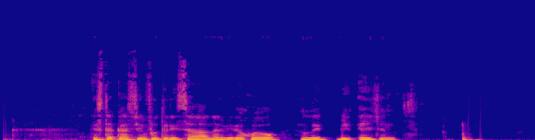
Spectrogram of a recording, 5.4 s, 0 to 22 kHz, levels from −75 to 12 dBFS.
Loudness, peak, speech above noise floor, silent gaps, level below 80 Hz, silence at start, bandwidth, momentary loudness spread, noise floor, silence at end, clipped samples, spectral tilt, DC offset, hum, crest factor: -12 LUFS; -2 dBFS; 49 dB; none; -38 dBFS; 0.95 s; 10.5 kHz; 16 LU; -60 dBFS; 0.55 s; under 0.1%; -8.5 dB/octave; under 0.1%; none; 12 dB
